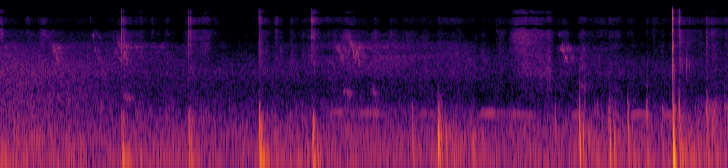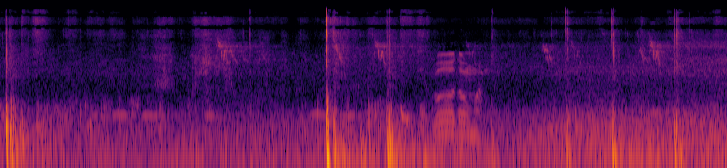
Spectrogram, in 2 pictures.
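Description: A football being kicked and saved during goalkeeper diving drills: a string of sharp thuds from the ball being struck, hitting gloves and the keeper landing on the turf, the two loudest about seven and ten and a half seconds in.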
